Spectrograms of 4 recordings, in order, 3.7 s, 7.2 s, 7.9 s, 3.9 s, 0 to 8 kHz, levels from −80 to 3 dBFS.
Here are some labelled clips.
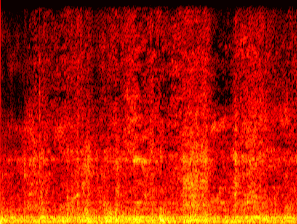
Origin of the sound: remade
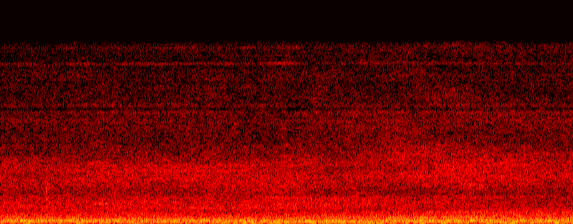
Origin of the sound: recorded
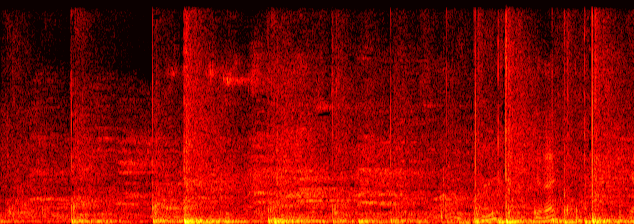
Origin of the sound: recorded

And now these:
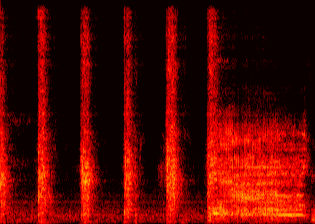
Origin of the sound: remade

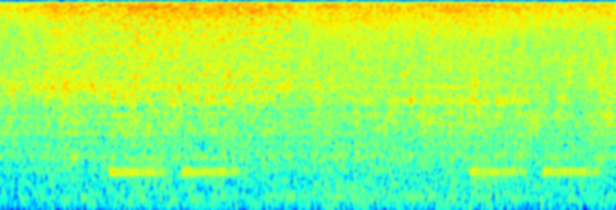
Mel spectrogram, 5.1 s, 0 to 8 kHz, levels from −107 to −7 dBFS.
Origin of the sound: recorded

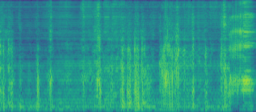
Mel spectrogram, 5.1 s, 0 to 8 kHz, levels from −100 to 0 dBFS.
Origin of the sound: remade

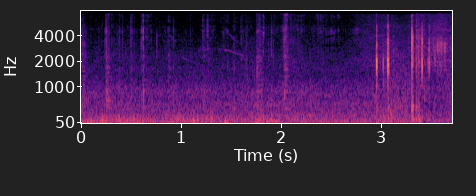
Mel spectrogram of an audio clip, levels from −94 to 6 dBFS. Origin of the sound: recorded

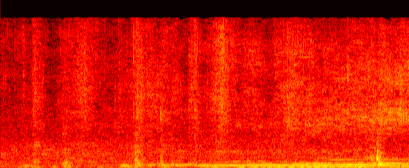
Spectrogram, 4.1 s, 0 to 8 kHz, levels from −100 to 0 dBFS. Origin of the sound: recorded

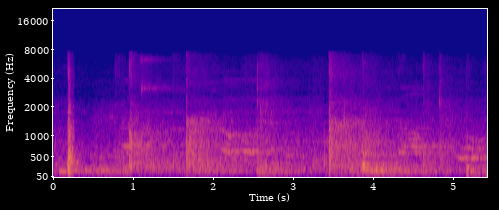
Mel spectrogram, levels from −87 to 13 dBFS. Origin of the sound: recorded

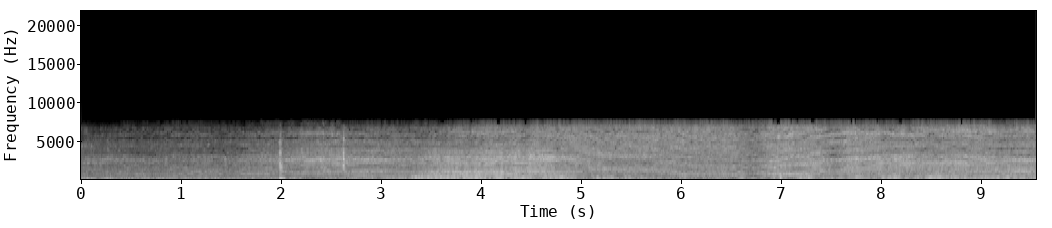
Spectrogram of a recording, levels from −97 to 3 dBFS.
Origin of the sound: remade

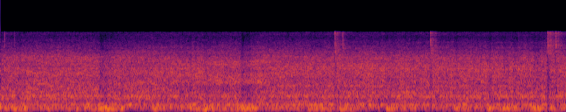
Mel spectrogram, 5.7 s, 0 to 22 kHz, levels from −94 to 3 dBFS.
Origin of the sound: recorded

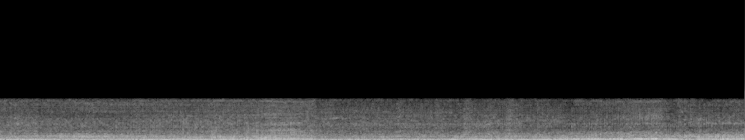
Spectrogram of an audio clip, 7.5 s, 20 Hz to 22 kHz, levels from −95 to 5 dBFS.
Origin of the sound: remade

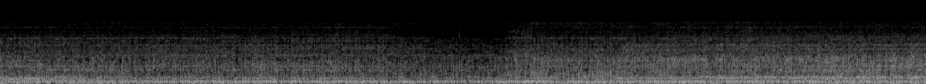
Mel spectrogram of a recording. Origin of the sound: remade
